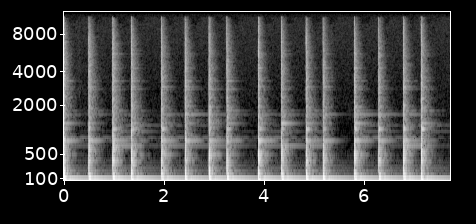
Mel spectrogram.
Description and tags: Jerusalema 124 bpm - Djembe 1 - clap rhythm 4 bars
This is part of a set of drums and percussion recordings and loops.
Djembe 1 playing the rhythm of the hand claps.
I felt like making my own recording of the drums on the song Jerusalema by Master KG.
